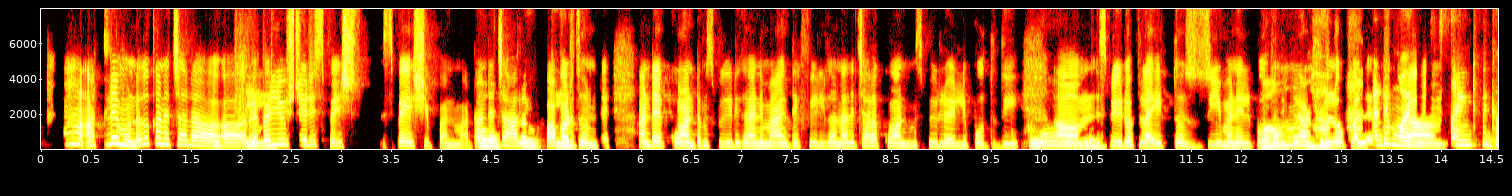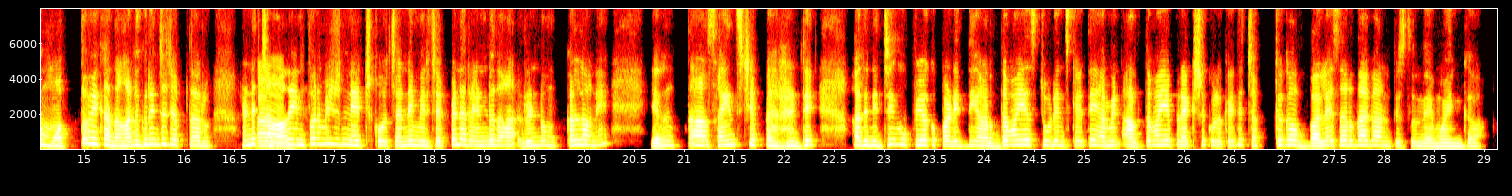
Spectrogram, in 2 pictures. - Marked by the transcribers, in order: other background noise; in English: "రెవల్యూషనరీ స్పేస్ స్పేస్‌షిప్"; in English: "పవర్స్"; in English: "క్వాంటం స్పీడ్"; in English: "మాగ్నెటిక్ ఫీల్డ్"; in English: "క్వాంటం స్పీడ్‌లో"; in English: "స్పీడ్ ఆఫ్ లైట్‌తో"; chuckle; in English: "బ్లాక్ హోల్"; in English: "సైంటిఫిక్‌గా"; in English: "ఇన్‌ఫర్మేషన్"; in English: "సైన్స్"; giggle; in English: "స్టూడెంట్స్‌కి"; in English: "ఐ మీన్"
- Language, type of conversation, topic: Telugu, podcast, కల్పిత ప్రపంచాల్లో మునిగిపోవడం మన నిజజీవితాన్ని చూసే దృక్కోణాన్ని ఎలా మార్చుతుంది?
